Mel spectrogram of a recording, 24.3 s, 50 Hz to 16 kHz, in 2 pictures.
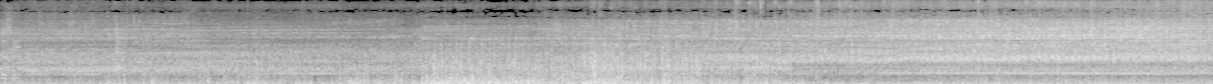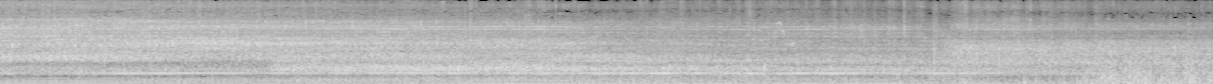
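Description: Massey Ferguson 240 tractor's diesel engine running steadily as it pulls a disc harrow through dry ploughed soil: a constant drone with a steady whine. The sound's tone and level shift abruptly a few times.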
